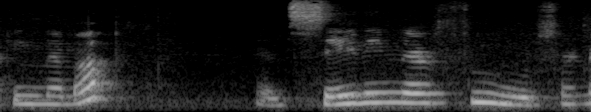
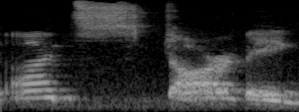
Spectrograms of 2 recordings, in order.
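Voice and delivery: hungry dog; 6 semitones higher, much slower than usual. Acted. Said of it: "the dog is thinking".

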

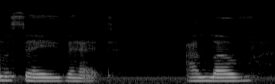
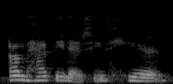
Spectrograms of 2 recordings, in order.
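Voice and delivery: ordinary delivery

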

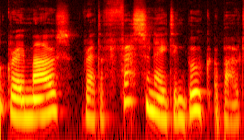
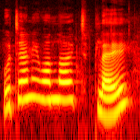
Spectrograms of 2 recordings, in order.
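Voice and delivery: much higher small squeaky voice; little mouse voice; 10 semitones higher, 3 dB louder than usual. Acted. Mouse asks friends to play, high little voice. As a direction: ask hopefully in a tiny voice. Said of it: "with his Little Grey Mouse voice".

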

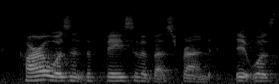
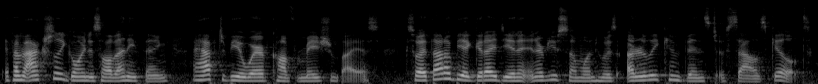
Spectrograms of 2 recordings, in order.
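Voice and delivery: louder, steady recorded log voice; spoken log entry, firm and a bit louder; project log entry; 6 dB louder than usual. Acted. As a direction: dictate it into the recorder like a case file. Recording her capstone project log.

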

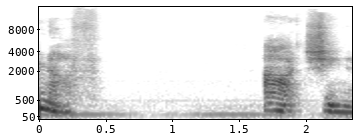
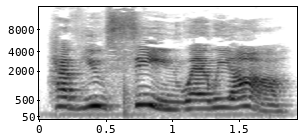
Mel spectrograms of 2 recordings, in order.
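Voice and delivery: loud, angry father bellowing up the stairs; cross dad; 5 semitones higher, 12 dB louder than usual. Acted. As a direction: tell the girls off loudly. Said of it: "now Dad was cross".

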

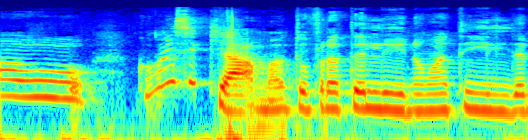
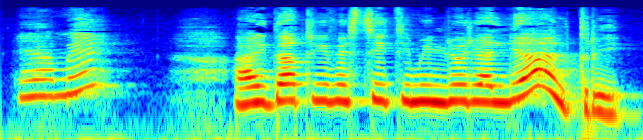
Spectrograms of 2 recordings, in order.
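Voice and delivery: much higher, louder indignant cry; shouting giraffe; 8 semitones higher, 5 dB louder, faster than usual. Acted. Giraffe protests to the lion king, high and loud. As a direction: complain like a slighted giraffe. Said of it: "gridò una giraffa".

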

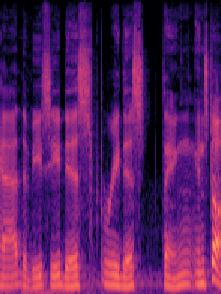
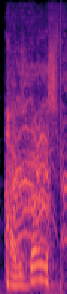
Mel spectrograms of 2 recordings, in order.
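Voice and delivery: laughing; 8 semitones higher, 5 dB louder, faster than usual. Real, not acted.

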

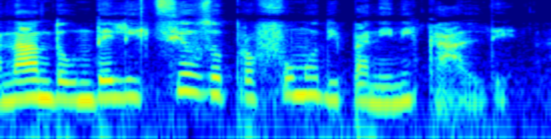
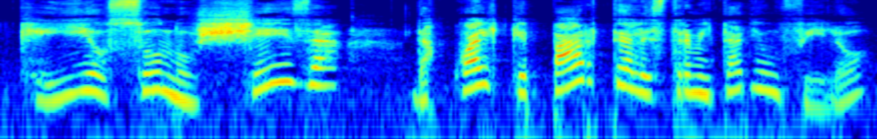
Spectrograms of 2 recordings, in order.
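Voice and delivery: terrible voice; 7 semitones higher, 6 dB louder than usual. A narrator's reading. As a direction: let the outrage build. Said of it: "era più terribile del suo sguardo".

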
